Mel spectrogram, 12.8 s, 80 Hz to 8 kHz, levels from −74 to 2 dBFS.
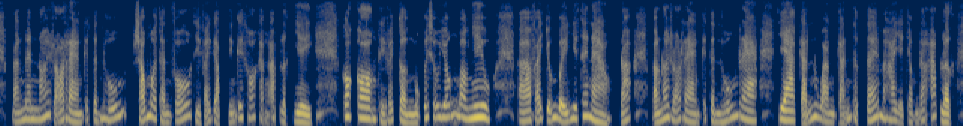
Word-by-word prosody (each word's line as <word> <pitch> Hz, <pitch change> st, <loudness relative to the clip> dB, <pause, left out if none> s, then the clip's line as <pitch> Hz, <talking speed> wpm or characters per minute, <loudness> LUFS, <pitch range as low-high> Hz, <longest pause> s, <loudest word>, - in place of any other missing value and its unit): Bạn 160 Hz, +4 st, -4 dB
nên 195 Hz, 0 st, -1 dB
nói 235 Hz, +8 st, -1 dB
rõ -, -, 0 dB
ràng 165 Hz, -7 st, +1 dB
cái 195 Hz, -, -10 dB
tình 175 Hz, +2 st, -5 dB
huống 210 Hz, +4 st, -1 dB, 0.2 s
sống 255 Hz, -, +2 dB
ở 215 Hz, -, 0 dB
thành 150 Hz, -4 st, -4 dB
phố 180 Hz, -, -1 dB
thì 155 Hz, -, -5 dB
phải -, -, -4 dB
gặp 185 Hz, -, -2 dB
những 150 Hz, -, -6 dB
cái 225 Hz, -, -2 dB
khó 220 Hz, 0 st, -6 dB
khăn, 200 Hz, -6 st, -9 dB
áp -, -, -4 dB
lực 165 Hz, -3 st, -7 dB
gì, 150 Hz, -4 st, +4 dB, 0.4 s
có 245 Hz, +1 st, +4 dB
con 210 Hz, -3 st, +6 dB
thì 150 Hz, -, -4 dB
phải 165 Hz, +3 st, -4 dB
cần 155 Hz, -7 st, +1 dB
một 145 Hz, -, 0 dB
cái 220 Hz, -, +1 dB
số 230 Hz, -1 st, -3 dB
vốn 240 Hz, +4 st, 0 dB
bao 235 Hz, -4 st, +2 dB
nhiêu, 225 Hz, +1 st, +8 dB, 0.4 s
à, 175 Hz, +1 st, +1 dB
phải 200 Hz, -, -1 dB
chuẩn 230 Hz, -, 0 dB
bị 155 Hz, -8 st, +5 dB
như 210 Hz, +3 st, +1 dB
thế 255 Hz, 0 st, +1 dB
nào. 170 Hz, -, +1 dB
Đó, 200 Hz, -, 0 dB, 0.3 s
bạn 140 Hz, +2 st, +2 dB
nói 220 Hz, +5 st, 0 dB
rõ 180 Hz, -5 st, -3 dB
ràng 165 Hz, -7 st, -2 dB
cái 210 Hz, -, -11 dB
tình 150 Hz, -4 st, -3 dB
huống 180 Hz, +10 st, -2 dB
ra, 190 Hz, -8 st, +1 dB, 0.3 s
gia 185 Hz, -4 st, +7 dB
cảnh, 215 Hz, -, +1 dB
hoàn 155 Hz, -7 st, -1 dB
cảnh 225 Hz, -, -4 dB
thực 205 Hz, -, -8 dB
tế 185 Hz, +6 st, +1 dB
mà 250 Hz, -4 st, -2 dB
hai 185 Hz, -3 st, -3 dB
vợ -, -, -5 dB
chồng 150 Hz, -2 st, -8 dB
đang 180 Hz, +3 st, -5 dB
áp 245 Hz, 0 st, -5 dB
lực, 150 Hz, -3 st, +4 dB
195 Hz, 290 wpm, -22 LUFS, 160-225 Hz, 0.4 s, nhiêu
